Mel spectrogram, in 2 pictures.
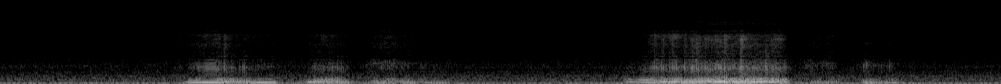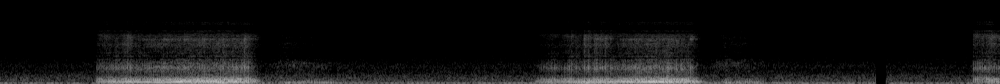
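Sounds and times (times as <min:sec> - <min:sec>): person snoring: 0:01.7 - 0:04.6, 0:06.2 - 0:09.1, 0:11.0 - 0:13.5, 0:15.3 - 0:17.8, 0:19.7 - 0:20.0.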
